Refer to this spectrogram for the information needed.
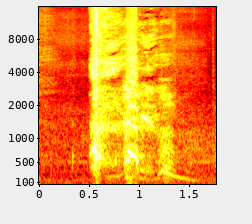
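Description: A short burst of harsh coughing from breathing in secondhand weed smoke: two or three strong hacks in quick succession, trailing off into a raspy throat-clearing sound, with no talking.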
